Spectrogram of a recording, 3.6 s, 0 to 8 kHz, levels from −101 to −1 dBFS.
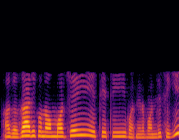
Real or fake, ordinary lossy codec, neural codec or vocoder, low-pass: fake; AAC, 16 kbps; codec, 24 kHz, 1.2 kbps, DualCodec; 7.2 kHz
